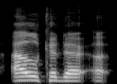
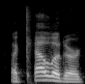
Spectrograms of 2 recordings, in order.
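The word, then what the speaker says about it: Achallader: Glencoe, to come to Alcadar, Acaladar Castle. Acaladar Castle. There you go. Get my emphasis on the right syllable.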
